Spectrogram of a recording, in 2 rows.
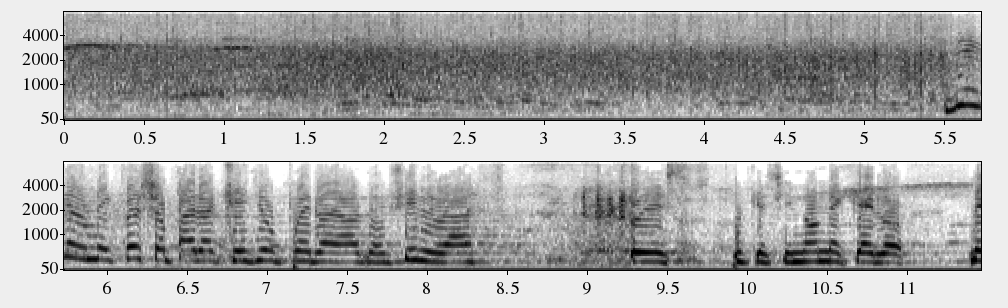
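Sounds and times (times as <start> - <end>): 
audience applauding: 0.0 - 5.9
speech: 5.5 - 11.4.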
